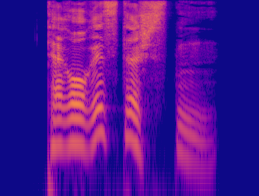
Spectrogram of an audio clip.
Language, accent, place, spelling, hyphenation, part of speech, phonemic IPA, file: German, Germany, Berlin, terroristischsten, ter‧ro‧ris‧tisch‧sten, adjective, /ˌtɛʁoˈʁɪstɪʃstən/, De-terroristischsten.ogg
- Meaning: 1. superlative degree of terroristisch 2. inflection of terroristisch: strong genitive masculine/neuter singular superlative degree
